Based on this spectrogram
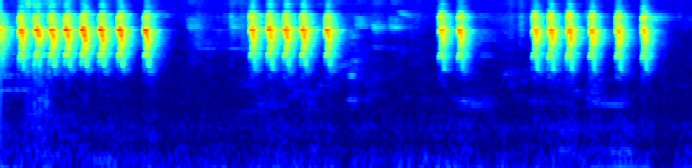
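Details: Screaming call of a bar-winged prinia, a lure sound for wild birds: four bursts of rapid, rasping chatter, each of several quick harsh notes, separated by short silences.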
